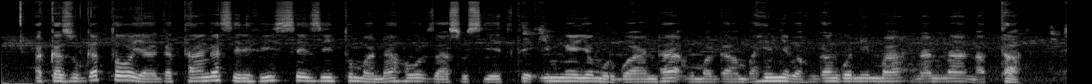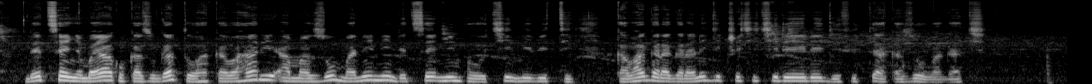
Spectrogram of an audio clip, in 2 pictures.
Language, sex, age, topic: Kinyarwanda, male, 25-35, finance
